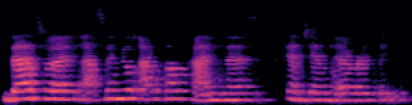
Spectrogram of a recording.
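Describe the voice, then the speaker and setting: A woman's voice: fairly high pitch, flat delivery, measured pace. A young woman from Afghanistan with an Afghan accent, delivering a prepared personal speech. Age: young adult. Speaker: guest speaker telling her story. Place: large indoor church. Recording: thin phone-like sound, echoey hall, distant.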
